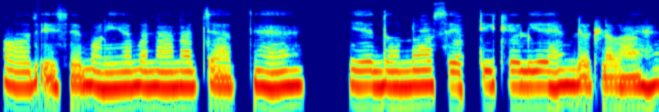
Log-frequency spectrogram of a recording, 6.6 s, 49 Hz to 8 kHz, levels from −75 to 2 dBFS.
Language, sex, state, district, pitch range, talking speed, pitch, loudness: Hindi, male, Bihar, East Champaran, 150-160 Hz, 125 wpm, 155 Hz, -12 LUFS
